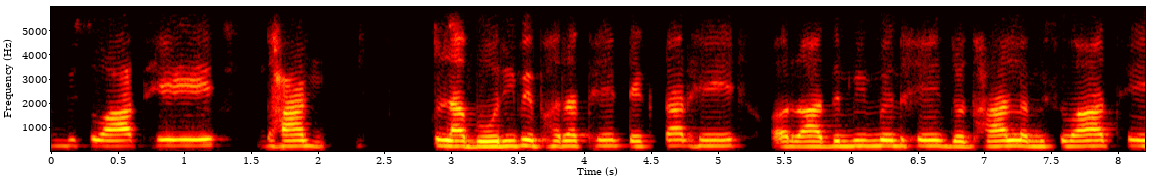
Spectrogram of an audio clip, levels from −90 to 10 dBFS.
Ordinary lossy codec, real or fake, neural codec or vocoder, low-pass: Opus, 24 kbps; real; none; 5.4 kHz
